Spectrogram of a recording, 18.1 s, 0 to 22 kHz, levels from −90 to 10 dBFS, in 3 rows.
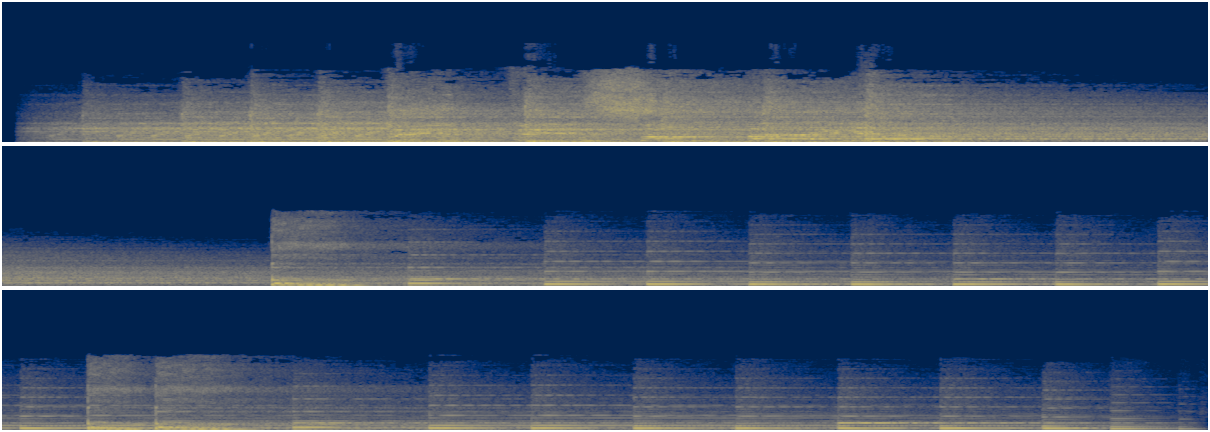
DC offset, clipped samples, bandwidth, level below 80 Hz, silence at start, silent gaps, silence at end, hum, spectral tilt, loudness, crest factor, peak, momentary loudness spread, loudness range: under 0.1%; under 0.1%; 12 kHz; -38 dBFS; 0.1 s; none; 0.05 s; none; -4 dB/octave; -20 LUFS; 18 dB; -2 dBFS; 13 LU; 9 LU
